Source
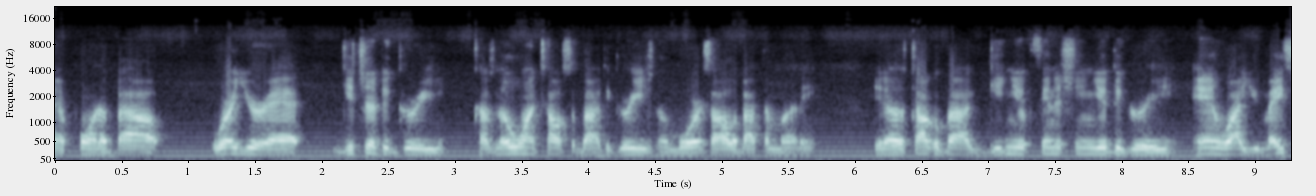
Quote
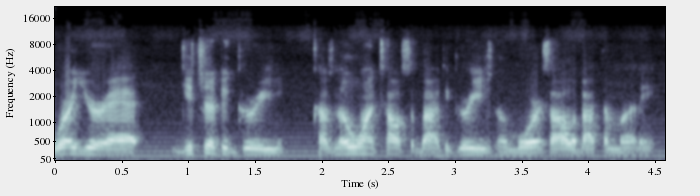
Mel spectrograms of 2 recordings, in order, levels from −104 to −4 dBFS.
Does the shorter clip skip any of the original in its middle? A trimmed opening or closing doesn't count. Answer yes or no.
no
